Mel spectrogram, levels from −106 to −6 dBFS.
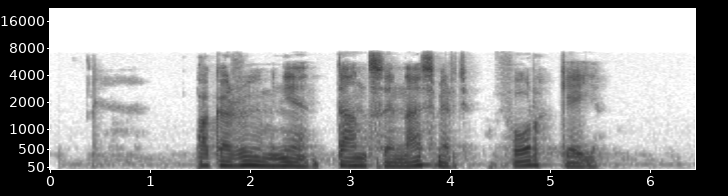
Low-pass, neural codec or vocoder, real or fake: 7.2 kHz; none; real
